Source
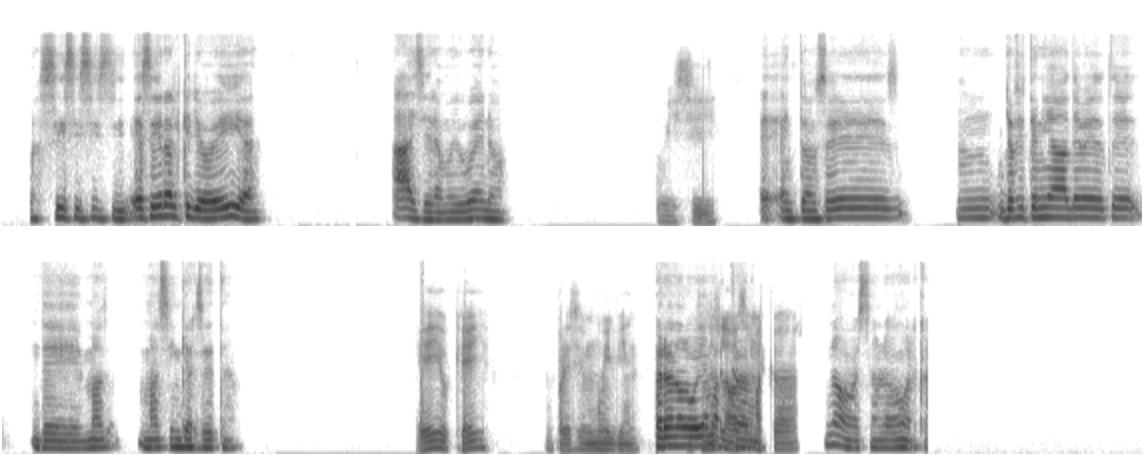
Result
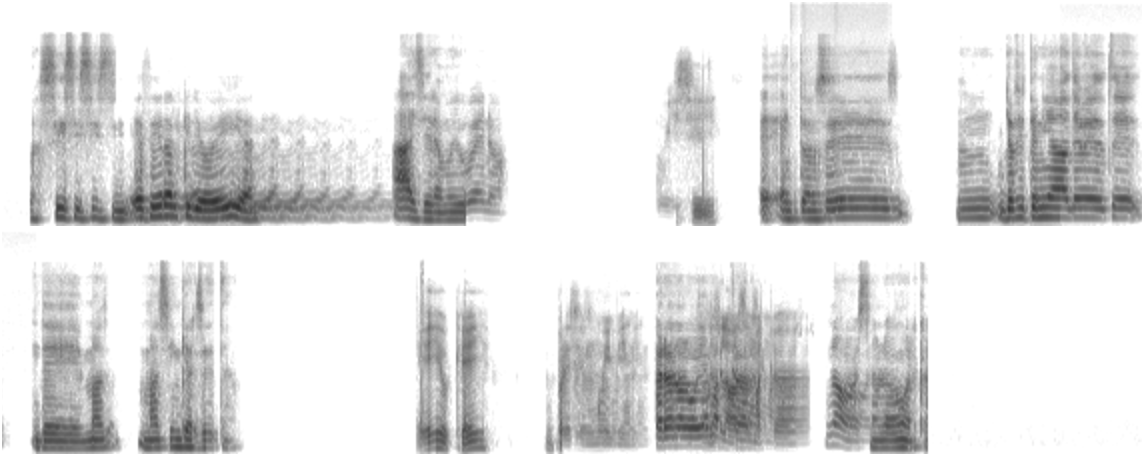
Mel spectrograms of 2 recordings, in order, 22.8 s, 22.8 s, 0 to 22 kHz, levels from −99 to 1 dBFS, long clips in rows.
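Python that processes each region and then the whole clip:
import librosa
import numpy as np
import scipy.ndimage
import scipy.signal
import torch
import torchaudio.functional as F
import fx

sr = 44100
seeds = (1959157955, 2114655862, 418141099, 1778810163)

y = fx.chain(x, sr, fx.lowpass(hz=1100.0, slope=12),
    fx.echo_warbled(ms=259, feedback_pct=58, rate_hz=2.8, cents=99, wet_db=-17), at=(1.13, 3.98))
y = fx.chain(y, sr, fx.env_lowpass_down(base_hz=2500.0, full_db=-29.0),
    fx.bessel_highpass(hz=850.0, order=4), at=(4.63, 6.75))
y = fx.chain(y, sr, fx.block_float(bits=7),
    fx.low_shelf(hz=400.0, db=-4.5),
    fx.room_flutter(wall_m=8.4, rt60_s=0.32), at=(7.88, 8.91))
y = fx.chain(y, sr, fx.tilt_eq(slope=4.0),
    fx.doubler(ms=22.0, db=-8.0), at=(10.58, 11.75))
y = fx.chain(y, sr, fx.bass_treble(bass_db=-5, treble_db=13),
    fx.level_steps(step_db=11), at=(13.44, 15.75))
y = fx.chain(y, sr, fx.highpass(hz=790.0, slope=12),
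    fx.echo_single(ms=131, db=-13.0), at=(17.0, 20.09))
y = scipy.signal.sosfilt(scipy.signal.butter(2, 230.0, 'highpass', fs=sr, output='sos'), y)
y = fx.peak_eq(y, sr, hz=11000.0, db=-6.5, octaves=0.64)
y = y * 10.0 ** (4.5 / 20.0)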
